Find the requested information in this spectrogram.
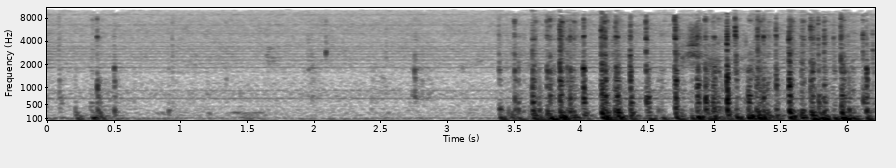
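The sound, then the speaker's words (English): Fast typing on a computer keyboard as someone writes an intro: dense, irregular clacking that starts faintly, then turns loud and busy after a few seconds, with no voices. “Wow, that is some angry typing.”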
